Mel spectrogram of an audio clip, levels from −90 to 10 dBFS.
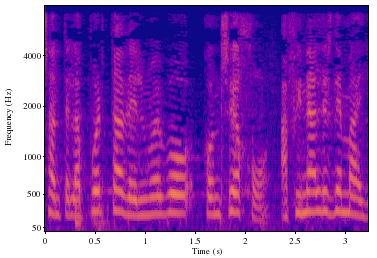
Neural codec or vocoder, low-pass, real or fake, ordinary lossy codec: none; 7.2 kHz; real; none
